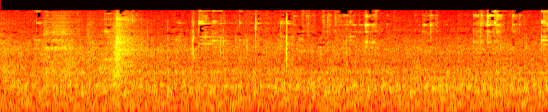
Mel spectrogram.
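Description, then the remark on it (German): A bunch of keys jangles in a few brief, bright metallic clinks spread over a couple of seconds as someone searches for the right key, sitting on top of a steady low rumbling background with no one talking. “Zurück zur mobilen Sanitätsstation, diesmal mit Schlüsselbund. Jetzt nur noch den richtigen finden.”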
